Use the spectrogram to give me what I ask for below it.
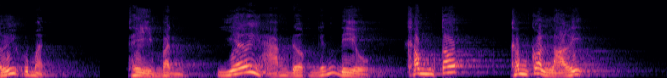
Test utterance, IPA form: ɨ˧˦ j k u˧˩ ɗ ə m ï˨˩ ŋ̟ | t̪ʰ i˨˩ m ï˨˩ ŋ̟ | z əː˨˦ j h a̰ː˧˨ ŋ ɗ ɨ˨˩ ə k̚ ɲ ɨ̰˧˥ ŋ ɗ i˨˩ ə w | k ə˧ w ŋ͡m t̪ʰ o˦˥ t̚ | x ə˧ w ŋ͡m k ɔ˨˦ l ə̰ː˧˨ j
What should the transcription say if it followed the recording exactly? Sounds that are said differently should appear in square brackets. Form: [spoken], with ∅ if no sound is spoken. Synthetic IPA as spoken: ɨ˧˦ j k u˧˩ [∅] ə m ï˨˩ ŋ̟ | t̪ʰ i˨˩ m ï˨˩ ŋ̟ | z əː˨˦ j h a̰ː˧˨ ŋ ɗ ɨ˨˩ ə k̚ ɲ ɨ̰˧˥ ŋ ɗ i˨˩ ə w | [x] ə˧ w ŋ͡m [t̪] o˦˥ t̚ | x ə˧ w ŋ͡m k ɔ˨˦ l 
